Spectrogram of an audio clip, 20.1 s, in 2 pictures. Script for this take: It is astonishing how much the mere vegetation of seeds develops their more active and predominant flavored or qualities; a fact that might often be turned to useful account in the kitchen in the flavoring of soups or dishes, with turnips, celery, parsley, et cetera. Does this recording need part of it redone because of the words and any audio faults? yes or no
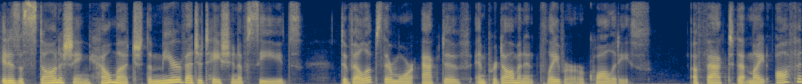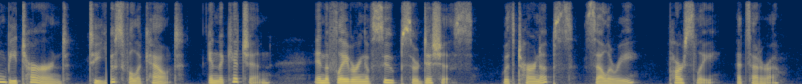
yes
